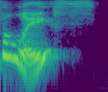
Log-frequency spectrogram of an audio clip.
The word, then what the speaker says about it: Alyce: to start sure um my name's Elise spelled like Alice I got that wrong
